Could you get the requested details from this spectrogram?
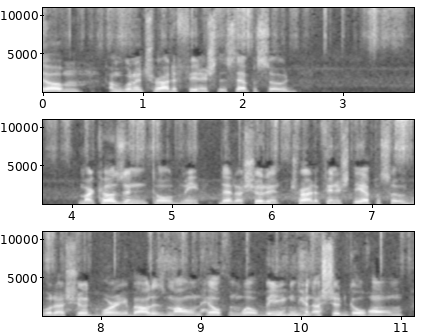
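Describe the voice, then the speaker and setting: A man's voice: fairly high pitch, a little mellow. A young man hosting a solo podcast from his parked car, rambling and shaken, catching his breath between fillers. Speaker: podcast host. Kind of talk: solo podcast, wrestling recap. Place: parked car in an empty lot.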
